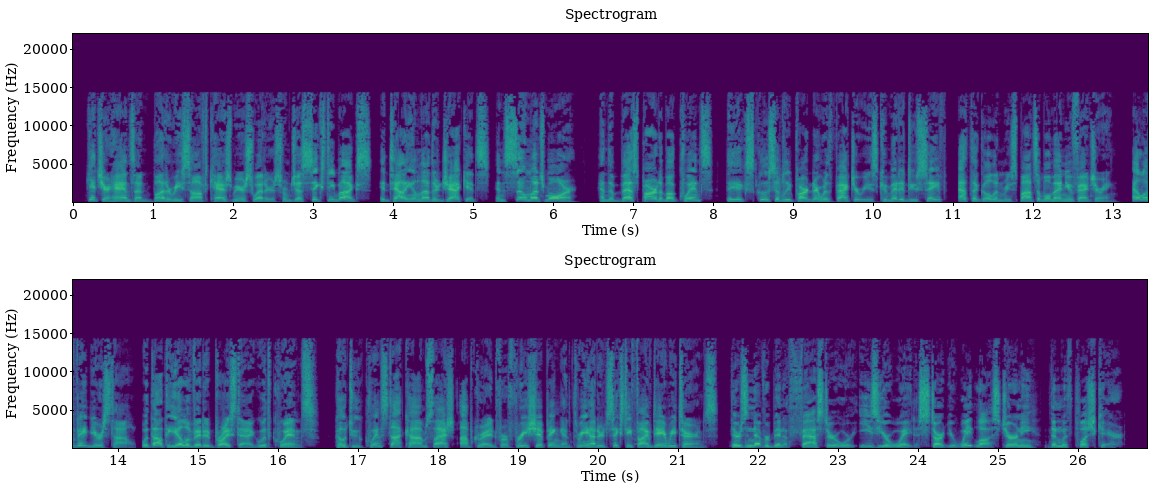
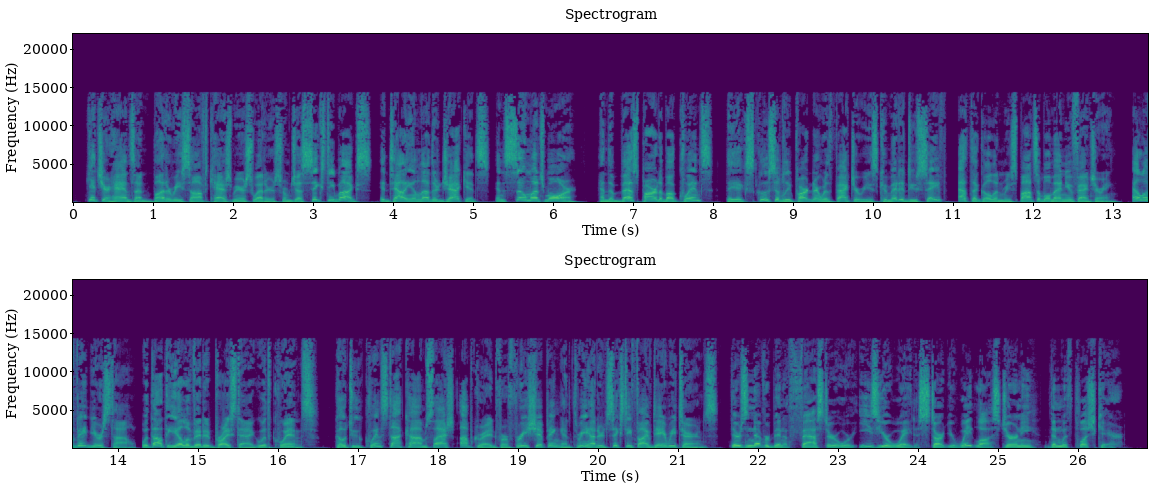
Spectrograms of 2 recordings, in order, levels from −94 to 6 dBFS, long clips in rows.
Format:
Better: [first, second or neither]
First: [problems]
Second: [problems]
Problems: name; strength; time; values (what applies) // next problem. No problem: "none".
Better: second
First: thin; somewhat; fading below 350 Hz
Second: none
